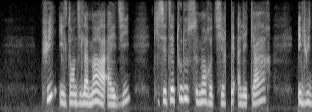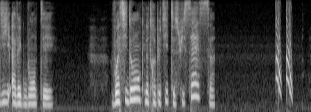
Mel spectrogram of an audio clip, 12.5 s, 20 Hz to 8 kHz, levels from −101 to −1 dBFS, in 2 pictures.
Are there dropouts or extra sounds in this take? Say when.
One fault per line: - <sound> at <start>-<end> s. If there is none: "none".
- dropout at 4.5-4.6 s
- chirp at 11.8-12.1 s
